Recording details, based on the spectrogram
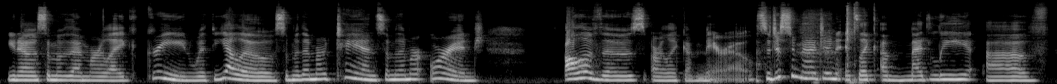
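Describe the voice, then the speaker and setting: A woman co-hosting a podcast, chatting about books in an informal, animated way full of "like". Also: medium pitch, a little slow. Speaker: podcast co-host. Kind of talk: casual book discussion chat.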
